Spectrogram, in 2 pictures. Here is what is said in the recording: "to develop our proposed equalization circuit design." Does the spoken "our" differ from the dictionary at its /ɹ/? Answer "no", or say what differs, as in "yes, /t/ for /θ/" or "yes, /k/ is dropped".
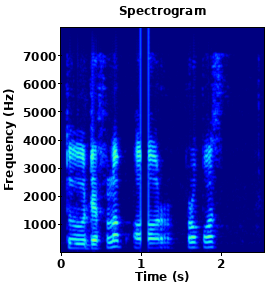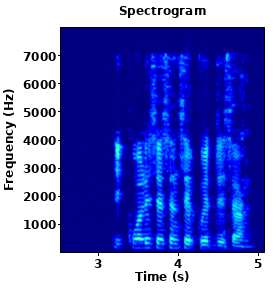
no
